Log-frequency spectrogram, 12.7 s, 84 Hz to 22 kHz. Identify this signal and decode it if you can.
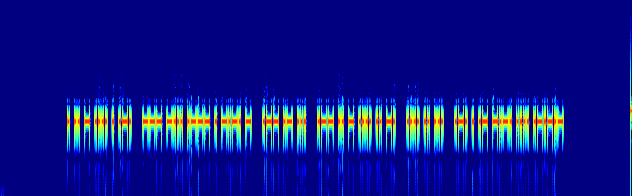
Morse code, heard as a keyed tone, about 34 wpm, 700 Hz. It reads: EITHER OBJECT WAS WITHIN HIS REACH.
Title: Sentences from Top 1000 Words - Review Part 4 - 35wpm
